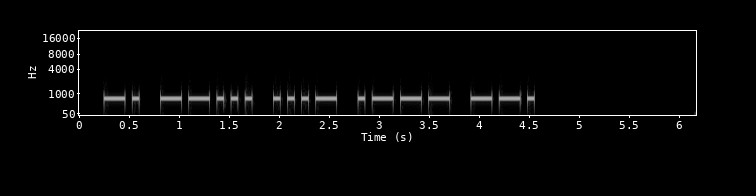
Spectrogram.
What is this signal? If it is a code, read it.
Morse code, heard as a keyed tone, about 17 wpm, 700 Hz. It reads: N7VJG
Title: USA Callsign DE Callsign - 5 Characters - 17wpm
